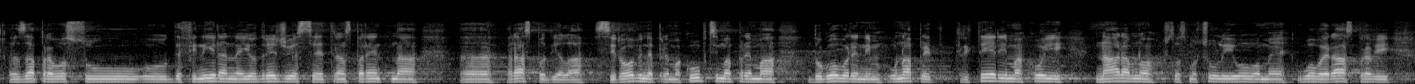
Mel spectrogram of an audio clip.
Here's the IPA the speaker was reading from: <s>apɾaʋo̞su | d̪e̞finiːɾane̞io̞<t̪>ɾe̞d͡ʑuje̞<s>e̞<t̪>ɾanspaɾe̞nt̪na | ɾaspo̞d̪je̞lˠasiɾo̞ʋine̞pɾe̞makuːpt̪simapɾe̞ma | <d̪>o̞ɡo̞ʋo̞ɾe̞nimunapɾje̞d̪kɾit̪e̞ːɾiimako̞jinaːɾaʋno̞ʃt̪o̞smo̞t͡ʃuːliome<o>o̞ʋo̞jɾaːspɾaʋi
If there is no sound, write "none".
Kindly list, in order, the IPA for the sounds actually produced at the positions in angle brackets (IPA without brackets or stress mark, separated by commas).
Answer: z, d̪, s, t̪, d̪, u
